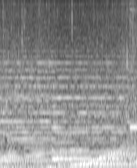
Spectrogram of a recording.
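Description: Slow ambient meditation music with sustained low held notes, layered over a steady rain sound.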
